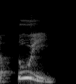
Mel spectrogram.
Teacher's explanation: Trissílaba, paroxítona, né? E tem um ditongo ali. O U e o I estão colados, ficam na mesma sílaba.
